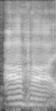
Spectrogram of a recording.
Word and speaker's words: Aja: I do think it's Aja, isn't it? Because he's Hispanic, right? – Oh, I think you're right. – Alexandre Aja. – Yeah, I was pronouncing it like the Steely Dan album.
